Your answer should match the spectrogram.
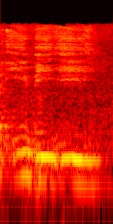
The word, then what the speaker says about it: EVENTX: So it's EVENTX. That's so it's like Event Texas. You still say events, it's just spelled with the X at the end.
